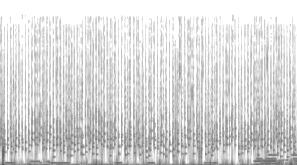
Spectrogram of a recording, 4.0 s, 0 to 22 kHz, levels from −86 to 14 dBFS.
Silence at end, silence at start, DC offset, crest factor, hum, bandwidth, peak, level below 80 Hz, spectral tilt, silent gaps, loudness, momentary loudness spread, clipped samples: 0 s; 0 s; under 0.1%; 22 dB; none; over 20 kHz; -8 dBFS; -38 dBFS; -3 dB/octave; none; -29 LUFS; 3 LU; under 0.1%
